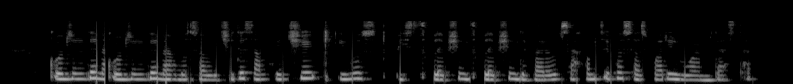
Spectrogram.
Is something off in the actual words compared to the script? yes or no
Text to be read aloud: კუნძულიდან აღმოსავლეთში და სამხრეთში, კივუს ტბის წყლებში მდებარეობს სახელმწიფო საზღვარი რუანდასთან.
yes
